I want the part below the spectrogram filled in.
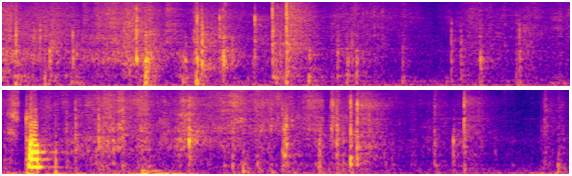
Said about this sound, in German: Möchtest du noch einen zweiten Begriff haben aus dieser Rascheltüte?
